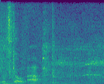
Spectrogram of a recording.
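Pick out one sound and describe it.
A button clicks as it is pressed.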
